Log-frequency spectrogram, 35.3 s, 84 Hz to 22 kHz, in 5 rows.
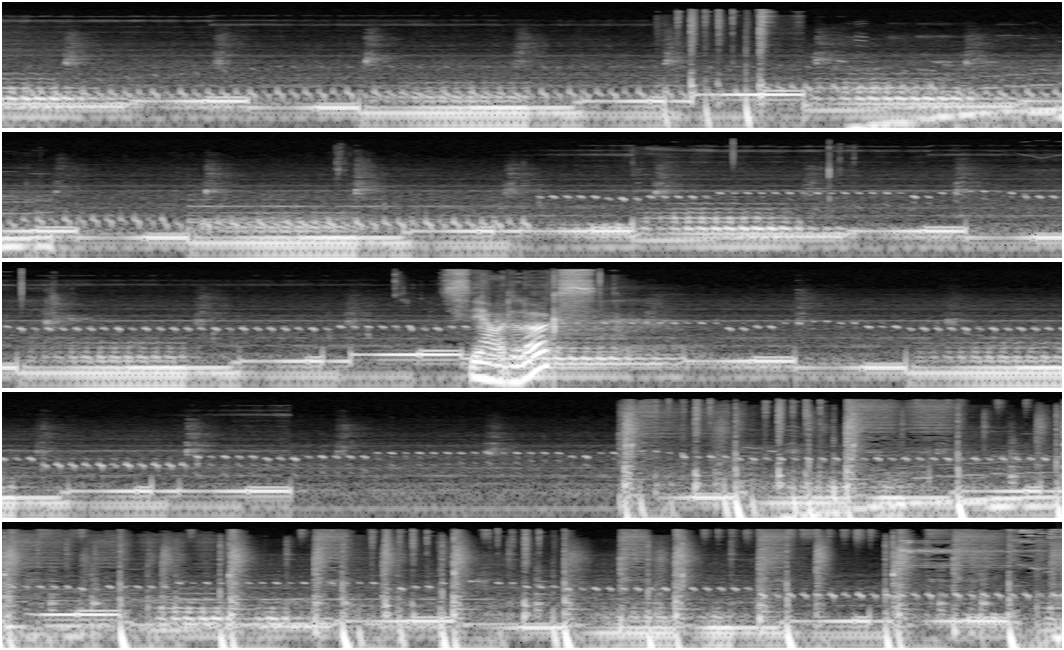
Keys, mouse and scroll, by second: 8.4-10.0 shift+middle drag, 11.2-11.9 scroll down 3, 11.9-13.5 middle drag, 13.5 shift+z, 14.1-14.9 scroll down 7, 14.9-16.4 middle drag, 18.2 KP_7, 19.0-19.6 scroll up 6, 19.6-20.8 shift+middle drag, 20.8-21.9 scroll up 1, 21.9 c, 30.2-31.4 scroll up 2, 31.4 scroll up 1, 31.7 c.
